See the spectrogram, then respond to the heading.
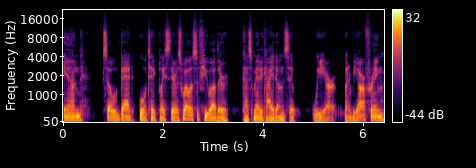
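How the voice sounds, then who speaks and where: A normal speaking voice with an American accent moves at a moderate pace with fairly even intonation, captured in a very clean recording with a silent background. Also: man. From Washington DC area. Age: 60s. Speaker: dermatologist. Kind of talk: podcast interview.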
